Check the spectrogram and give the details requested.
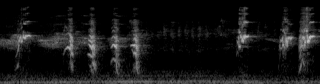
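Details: Black-winged starling song used as a lure for stressed, quiet captive birds: clusters of sharp high chirps, a clear pause in the middle, then more bright chirps.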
